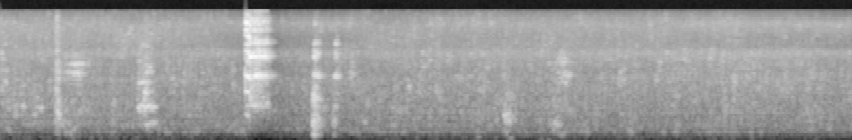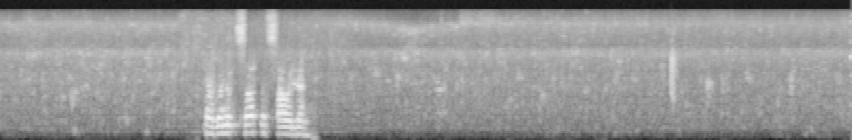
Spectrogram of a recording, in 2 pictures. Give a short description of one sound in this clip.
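Oil sizzles and bubbles softly in a pan.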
